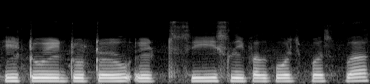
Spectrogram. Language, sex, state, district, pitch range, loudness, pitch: Bhojpuri, male, Uttar Pradesh, Gorakhpur, 150-155 Hz, -11 LUFS, 150 Hz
